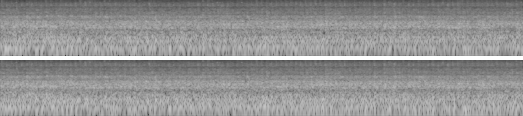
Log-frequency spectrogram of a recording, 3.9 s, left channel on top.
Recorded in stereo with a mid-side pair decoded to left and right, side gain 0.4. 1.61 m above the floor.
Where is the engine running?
15° right, 6 m.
